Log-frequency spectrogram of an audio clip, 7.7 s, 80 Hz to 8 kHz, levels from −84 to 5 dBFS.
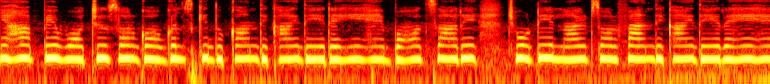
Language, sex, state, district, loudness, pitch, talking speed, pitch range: Hindi, female, Bihar, West Champaran, -13 LUFS, 320 Hz, 170 wpm, 315-330 Hz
